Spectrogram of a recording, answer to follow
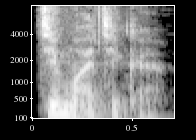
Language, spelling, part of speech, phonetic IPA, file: Russian, тематика, noun, [tʲɪˈmatʲɪkə], Ru-тематика.ogg
- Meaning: subject matter, subject area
